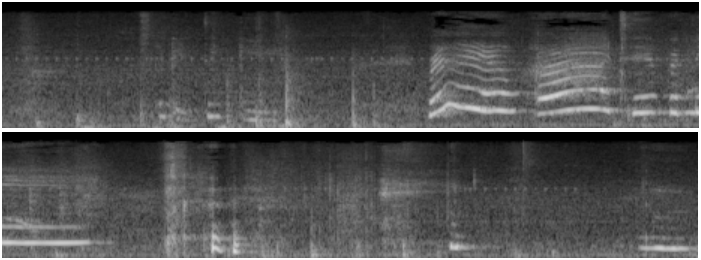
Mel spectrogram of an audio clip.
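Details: Young kittens from a litter of five born to the family's mother cat, indoors: a run of high, harmonic mews, first falling then rising, ending in a long steady drawn-out cry, with people talking before and after.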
